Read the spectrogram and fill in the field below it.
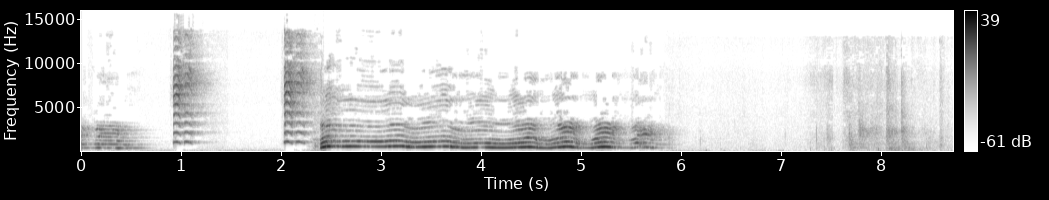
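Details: Siberian Husky, a working sled dog breed, vocalising: two short high yelps, then a long, wavering, howl-like whine with quick pitch wobbles lasting about three and a half seconds, ending in faint rustling.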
